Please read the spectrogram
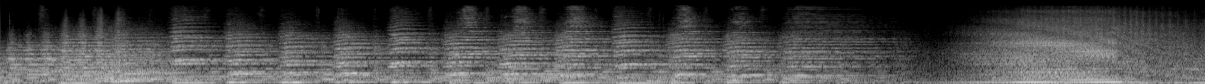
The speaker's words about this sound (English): That's the fifth bus that's gone straight past us empty.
